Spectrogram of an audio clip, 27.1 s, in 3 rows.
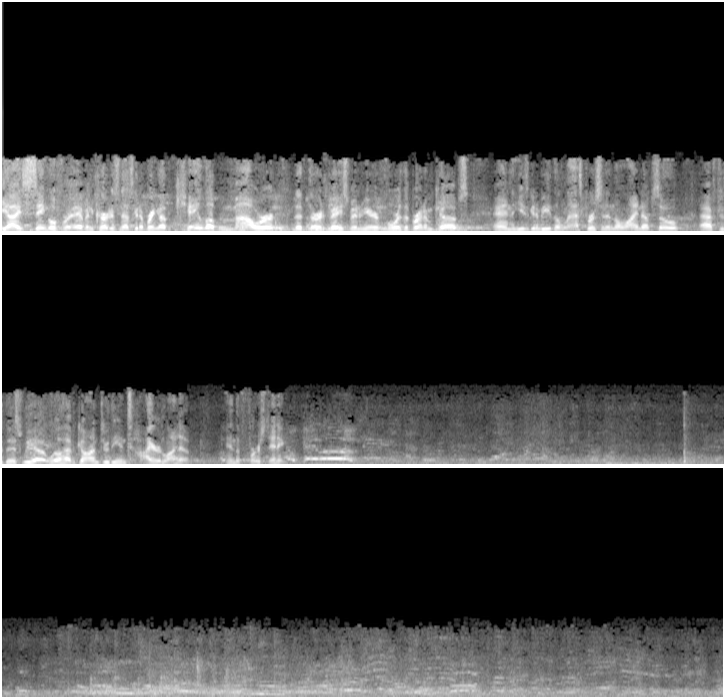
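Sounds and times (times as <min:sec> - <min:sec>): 
baseball crowd grumbling over a strike call: 0:00.0 - 0:06.1, 0:18.2 - 0:27.0
speech: 0:00.0 - 0:13.0.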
